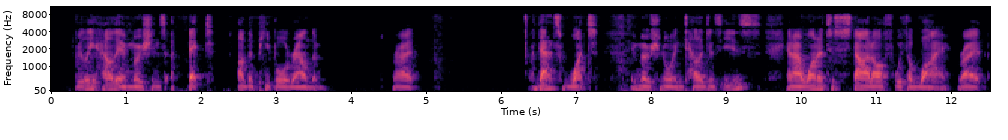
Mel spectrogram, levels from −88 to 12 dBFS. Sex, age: male, 20-39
